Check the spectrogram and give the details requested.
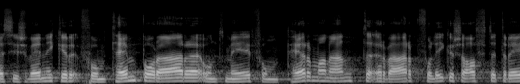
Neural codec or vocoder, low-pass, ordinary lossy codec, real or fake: autoencoder, 48 kHz, 128 numbers a frame, DAC-VAE, trained on Japanese speech; 14.4 kHz; none; fake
